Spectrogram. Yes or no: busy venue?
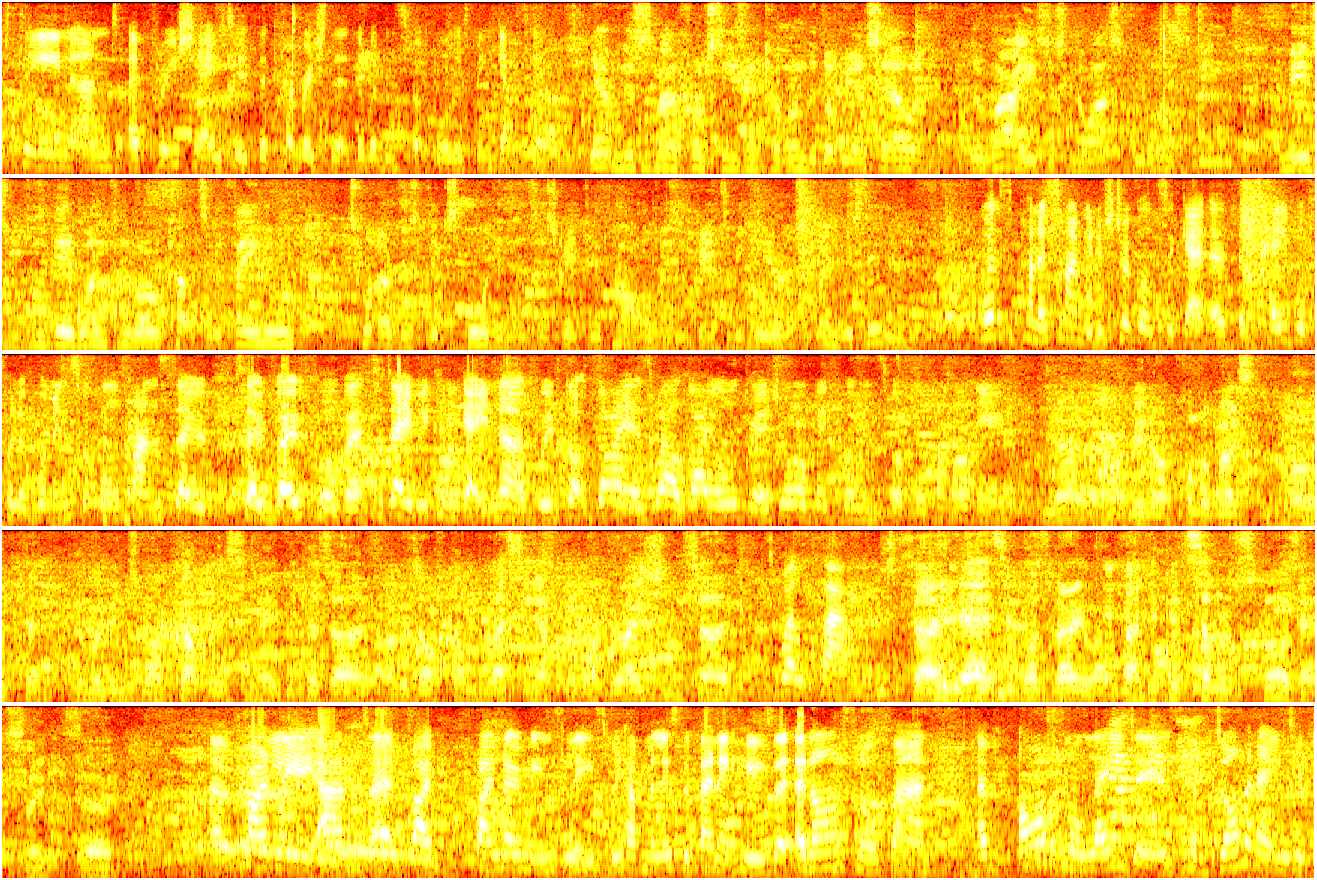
yes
